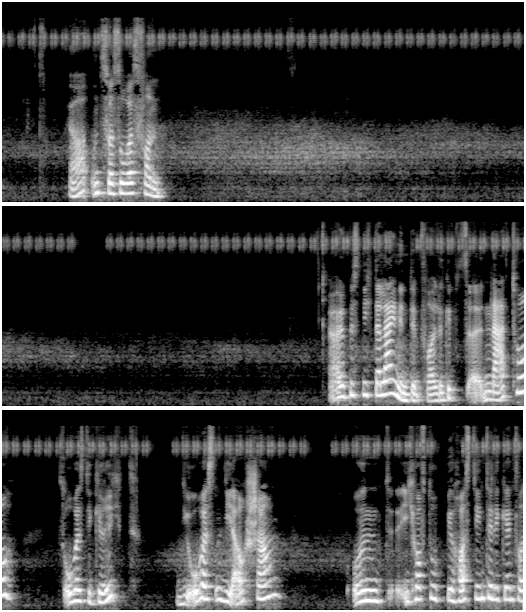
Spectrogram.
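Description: A young woman speaks close by, in short bursts with pauses.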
